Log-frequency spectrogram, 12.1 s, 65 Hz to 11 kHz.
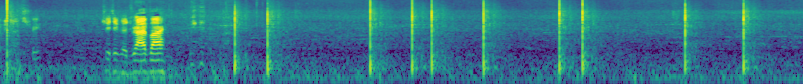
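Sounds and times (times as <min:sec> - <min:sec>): fireworks bangs: 0:00.0 - 0:00.5, 0:03.4 - 0:11.9
steady low rumble: 0:00.0 - 0:12.0.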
